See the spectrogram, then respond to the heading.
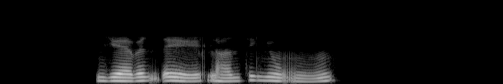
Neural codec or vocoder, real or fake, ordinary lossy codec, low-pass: none; real; AAC, 24 kbps; 3.6 kHz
